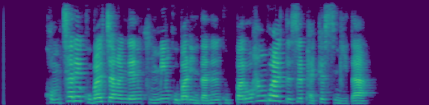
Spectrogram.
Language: Korean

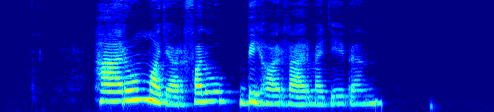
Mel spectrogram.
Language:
Hungarian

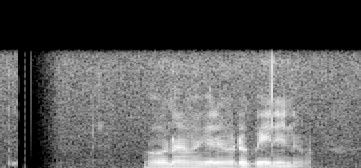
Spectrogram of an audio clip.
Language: Sinhala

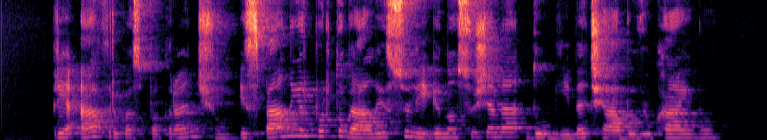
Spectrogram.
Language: Lithuanian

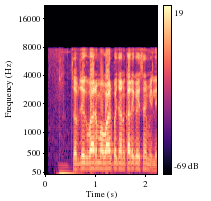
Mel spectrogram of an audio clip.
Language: Bhojpuri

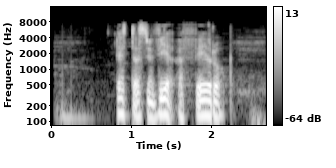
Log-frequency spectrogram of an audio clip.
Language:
Esperanto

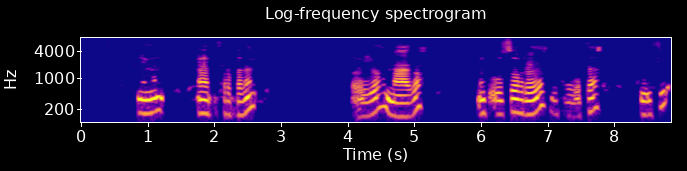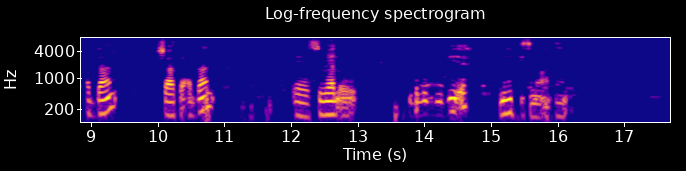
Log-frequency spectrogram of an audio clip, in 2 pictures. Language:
Somali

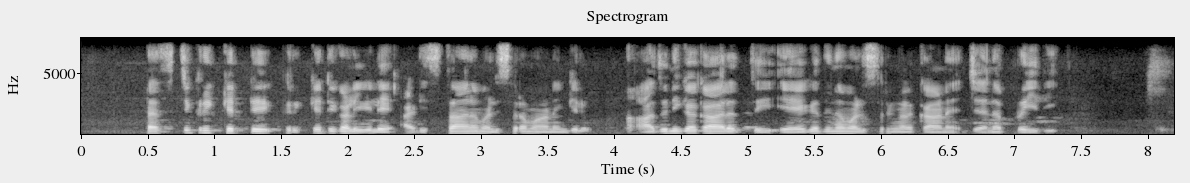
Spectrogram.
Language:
Malayalam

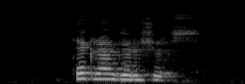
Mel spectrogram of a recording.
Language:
Turkish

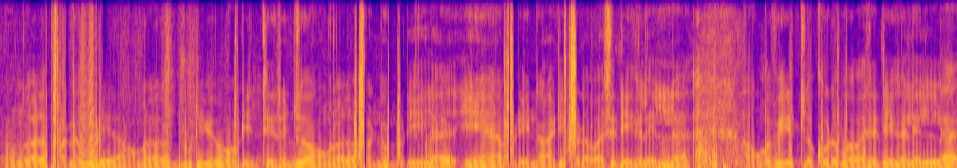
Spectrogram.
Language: Tamil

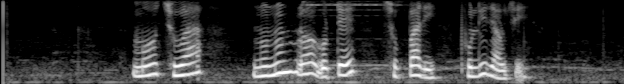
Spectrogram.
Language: Odia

